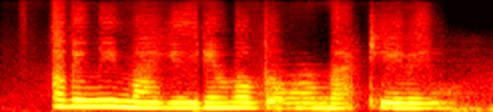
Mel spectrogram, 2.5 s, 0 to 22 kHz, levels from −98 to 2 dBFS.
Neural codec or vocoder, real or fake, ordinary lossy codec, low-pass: codec, 44.1 kHz, 0.9 kbps, DAC; fake; none; none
